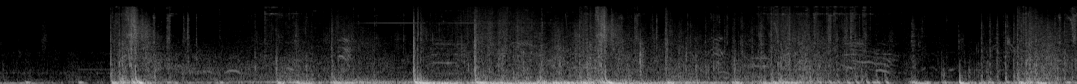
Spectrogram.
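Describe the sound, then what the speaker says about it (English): Gunfire in the World War II shooter game Call of Duty: WWII sounds as a burst of sharp shots with a few scattered later cracks, mixed with game noise and someone talking. "Freddy, I'm gonna have to ask you to stop shooting randomly and hitting my head"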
